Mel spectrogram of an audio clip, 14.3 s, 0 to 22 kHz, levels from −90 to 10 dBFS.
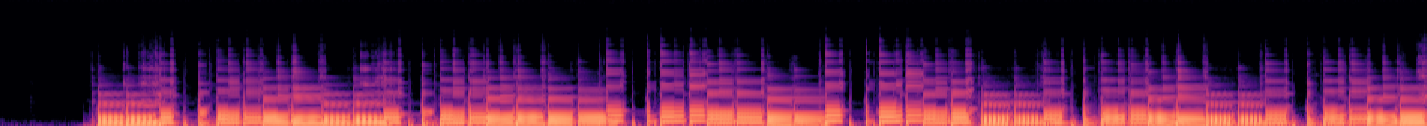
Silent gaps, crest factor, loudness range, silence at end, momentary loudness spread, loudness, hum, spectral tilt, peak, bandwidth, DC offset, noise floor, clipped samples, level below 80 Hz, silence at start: none; 14 dB; 2 LU; 0 s; 7 LU; -17 LUFS; none; -12.5 dB/octave; -2 dBFS; 4.7 kHz; under 0.1%; -71 dBFS; under 0.1%; -22 dBFS; 0.95 s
